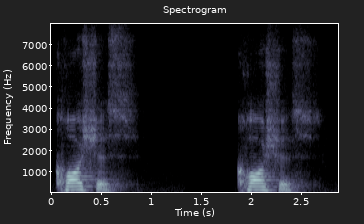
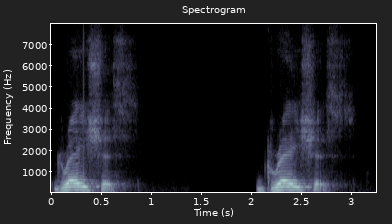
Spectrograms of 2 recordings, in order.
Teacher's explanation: Before we continue, there's also the presence of a schwa in this last syllable, all right? So we never pronounce u or o or e, it's just a schwa.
